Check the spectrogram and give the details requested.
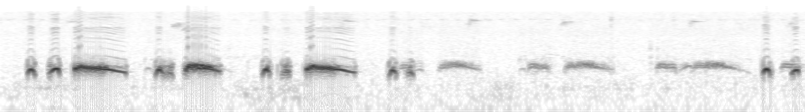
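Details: Spotted dove in full 'thúc gù' cooing, echoing in forest: quick paired coos and long falling coos early on, then a run of softer, even coos before a final short pair.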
